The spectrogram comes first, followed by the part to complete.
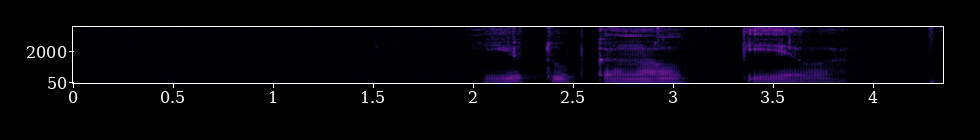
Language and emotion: Russian, neutral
